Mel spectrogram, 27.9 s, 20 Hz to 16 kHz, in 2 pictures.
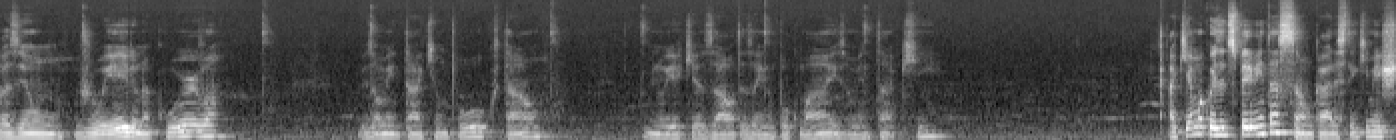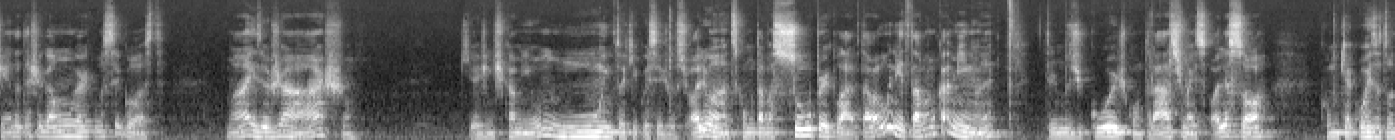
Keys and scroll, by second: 20.7 ctrl+d, 25.8 ctrl+d.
